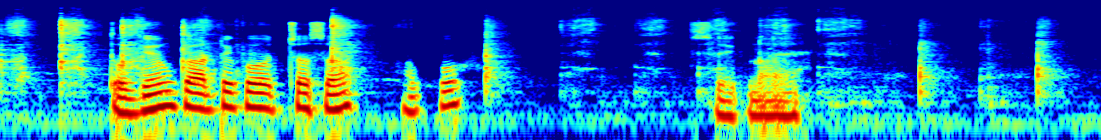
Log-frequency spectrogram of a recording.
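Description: A metal spoon scrapes and stirs in a metal pan.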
